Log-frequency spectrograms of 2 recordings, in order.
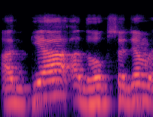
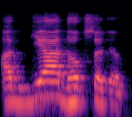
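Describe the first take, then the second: First: The two vowels are said separately, with a break. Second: The two vowels merge into one without a break. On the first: The speaker calls it wrong. "ऐसे मत पढ़ो" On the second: The speaker calls it right. "अ आ खा जाओ बीच में से"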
